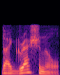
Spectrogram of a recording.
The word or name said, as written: digressional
